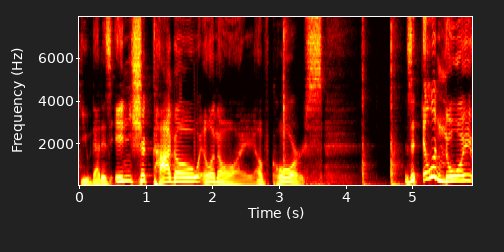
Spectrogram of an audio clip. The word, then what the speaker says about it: Illinois: that is in Chicago Illinois of course is it Illinois or Illinois should I say the S at the end Illinois I don't think it's noise Illinois I think the S is silent anyway any uh anybody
